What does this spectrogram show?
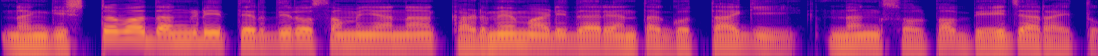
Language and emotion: Kannada, sad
